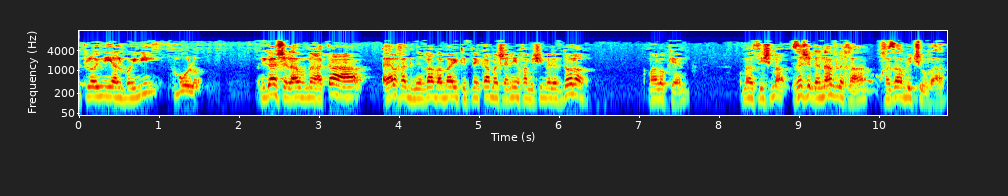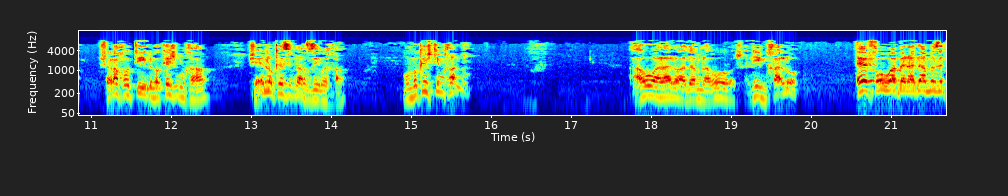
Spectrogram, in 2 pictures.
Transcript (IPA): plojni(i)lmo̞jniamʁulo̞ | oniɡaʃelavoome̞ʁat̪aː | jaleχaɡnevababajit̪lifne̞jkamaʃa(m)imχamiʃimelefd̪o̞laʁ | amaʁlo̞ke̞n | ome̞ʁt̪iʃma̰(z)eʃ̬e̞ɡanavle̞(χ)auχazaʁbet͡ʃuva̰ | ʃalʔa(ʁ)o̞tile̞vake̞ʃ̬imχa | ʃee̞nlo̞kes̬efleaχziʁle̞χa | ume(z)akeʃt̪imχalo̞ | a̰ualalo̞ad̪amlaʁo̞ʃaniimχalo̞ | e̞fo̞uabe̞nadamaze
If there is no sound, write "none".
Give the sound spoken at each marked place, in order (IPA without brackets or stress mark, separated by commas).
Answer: a, n, z, χ, χ, v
